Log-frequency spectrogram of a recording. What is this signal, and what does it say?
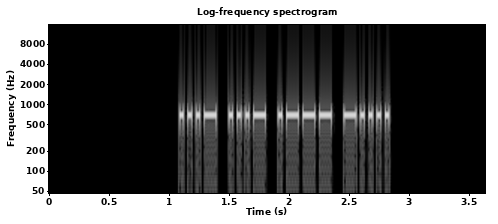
Morse code, heard as a keyed tone, about 36 wpm, 700 Hz. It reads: VVJ6
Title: Four Challenging Letter-Number Combinations 35wpm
